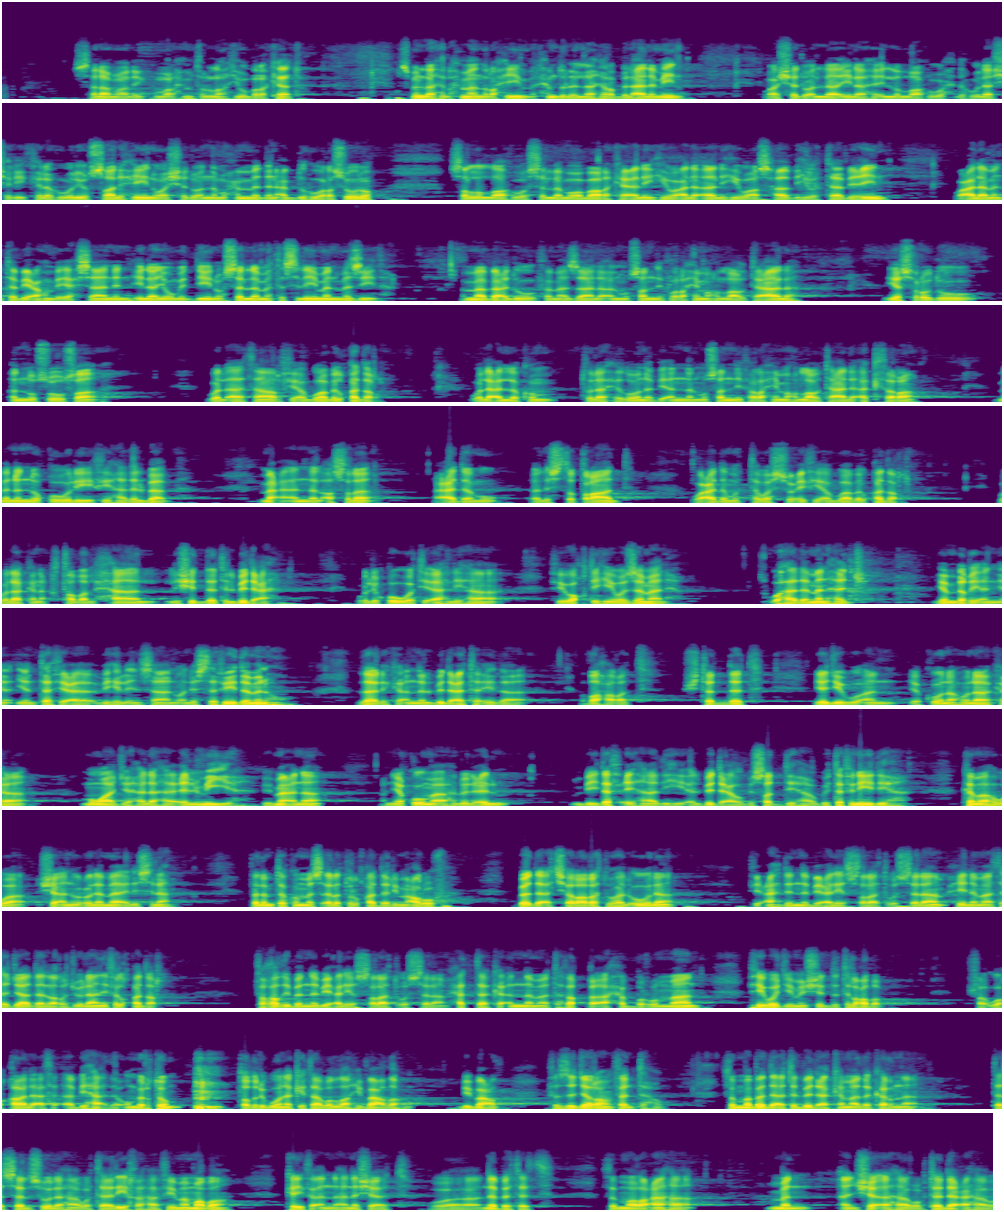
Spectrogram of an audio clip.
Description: الدرس التاسع عشر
